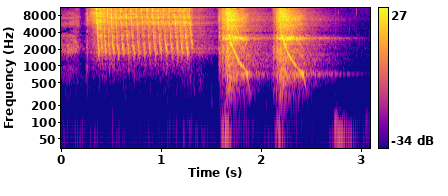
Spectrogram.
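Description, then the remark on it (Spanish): A voice imitates laser blasts: after a raspy, buzzing hiss, two quick descending 'pew' zaps sweep downward in pitch, fairly loud, with no talking. “Y también este como imitar, no sé, sonidos ambientales, no sé, una gota cuando te truenan los huesos, un pato, el sonido de un láser.”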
